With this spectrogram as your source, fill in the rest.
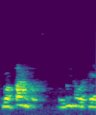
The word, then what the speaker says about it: Huapango: The Spanish pronunciation is Huapango.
